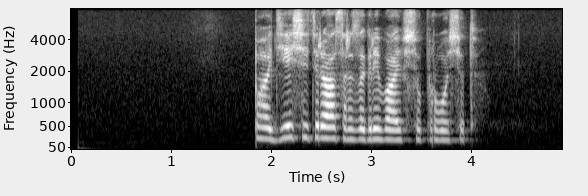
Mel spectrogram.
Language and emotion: Russian, angry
